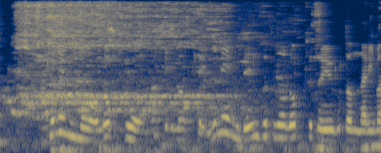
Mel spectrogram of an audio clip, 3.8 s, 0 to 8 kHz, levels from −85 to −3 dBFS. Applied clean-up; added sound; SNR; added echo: classical method log-MMSE.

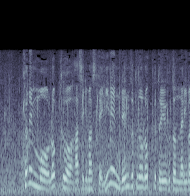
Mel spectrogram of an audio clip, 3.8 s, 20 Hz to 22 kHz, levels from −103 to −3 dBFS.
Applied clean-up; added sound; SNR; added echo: none; none; none; none.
